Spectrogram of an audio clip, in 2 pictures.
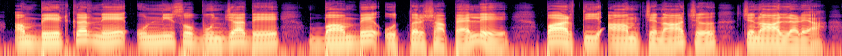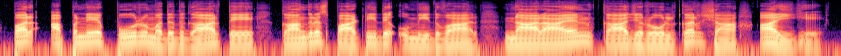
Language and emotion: Dogri, neutral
